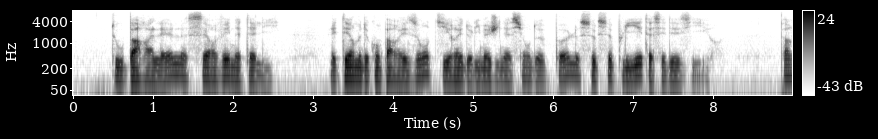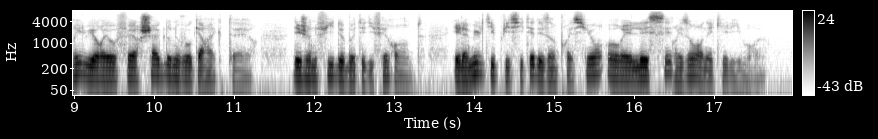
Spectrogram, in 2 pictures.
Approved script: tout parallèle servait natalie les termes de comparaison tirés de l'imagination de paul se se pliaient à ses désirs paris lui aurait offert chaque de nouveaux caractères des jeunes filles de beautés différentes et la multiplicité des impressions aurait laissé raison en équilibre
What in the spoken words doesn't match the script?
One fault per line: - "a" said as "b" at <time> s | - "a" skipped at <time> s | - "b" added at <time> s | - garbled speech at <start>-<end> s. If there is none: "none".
none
